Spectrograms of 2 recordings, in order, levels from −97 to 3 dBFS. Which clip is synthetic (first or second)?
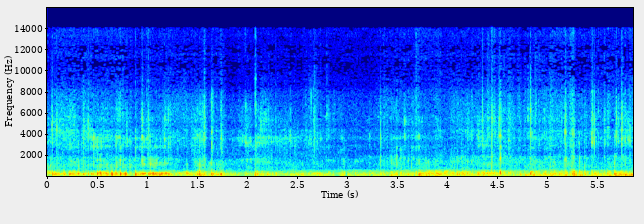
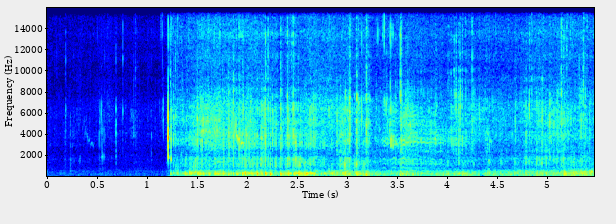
first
